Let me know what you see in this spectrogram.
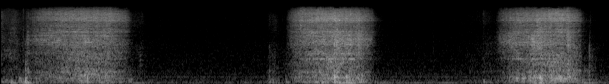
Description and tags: A sound effect of a scrape noise
noise, scrape, scraping, scratching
